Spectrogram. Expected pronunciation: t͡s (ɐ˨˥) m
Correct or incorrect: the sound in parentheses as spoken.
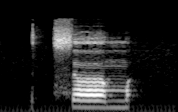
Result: incorrect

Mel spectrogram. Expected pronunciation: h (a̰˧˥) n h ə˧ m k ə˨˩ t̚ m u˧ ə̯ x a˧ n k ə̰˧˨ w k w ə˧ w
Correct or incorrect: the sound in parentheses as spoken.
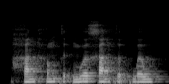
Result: incorrect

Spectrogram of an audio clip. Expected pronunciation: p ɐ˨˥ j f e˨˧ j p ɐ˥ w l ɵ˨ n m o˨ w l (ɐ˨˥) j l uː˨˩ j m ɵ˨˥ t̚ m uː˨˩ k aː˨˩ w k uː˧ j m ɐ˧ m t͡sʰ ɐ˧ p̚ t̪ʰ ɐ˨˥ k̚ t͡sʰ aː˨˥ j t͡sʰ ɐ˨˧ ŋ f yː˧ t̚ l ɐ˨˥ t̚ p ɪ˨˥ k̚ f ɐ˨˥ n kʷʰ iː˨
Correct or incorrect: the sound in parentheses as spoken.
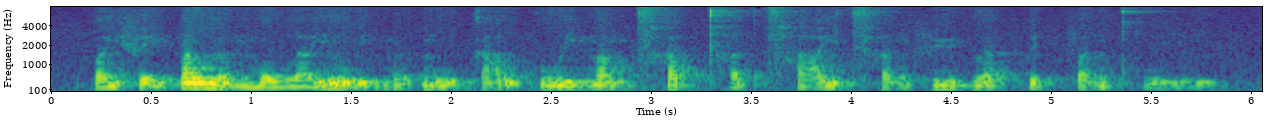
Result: correct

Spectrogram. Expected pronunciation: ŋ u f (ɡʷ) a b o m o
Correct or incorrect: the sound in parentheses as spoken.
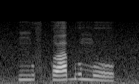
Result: incorrect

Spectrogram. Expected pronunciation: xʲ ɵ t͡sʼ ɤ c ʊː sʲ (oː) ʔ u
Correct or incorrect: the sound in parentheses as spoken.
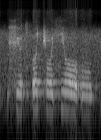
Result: correct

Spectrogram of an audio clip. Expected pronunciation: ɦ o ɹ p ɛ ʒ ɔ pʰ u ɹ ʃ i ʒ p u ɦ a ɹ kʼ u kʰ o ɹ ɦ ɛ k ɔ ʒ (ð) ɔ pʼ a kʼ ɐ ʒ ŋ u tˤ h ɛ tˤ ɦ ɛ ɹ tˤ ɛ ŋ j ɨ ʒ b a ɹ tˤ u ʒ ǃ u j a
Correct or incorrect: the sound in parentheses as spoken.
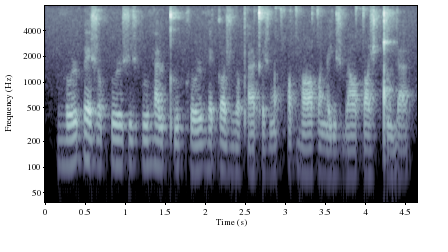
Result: correct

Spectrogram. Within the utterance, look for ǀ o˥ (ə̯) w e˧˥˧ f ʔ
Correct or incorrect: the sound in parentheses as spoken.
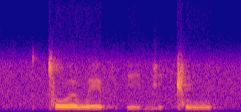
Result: correct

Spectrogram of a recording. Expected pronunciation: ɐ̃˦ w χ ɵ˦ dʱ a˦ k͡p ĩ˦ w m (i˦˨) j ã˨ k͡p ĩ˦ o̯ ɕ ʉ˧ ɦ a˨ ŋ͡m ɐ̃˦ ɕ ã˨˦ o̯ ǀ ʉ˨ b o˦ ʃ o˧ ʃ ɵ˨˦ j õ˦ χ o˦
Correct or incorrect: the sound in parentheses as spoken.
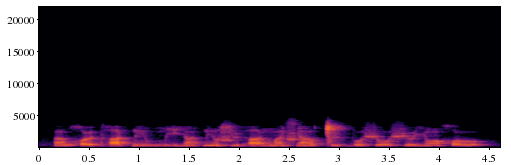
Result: correct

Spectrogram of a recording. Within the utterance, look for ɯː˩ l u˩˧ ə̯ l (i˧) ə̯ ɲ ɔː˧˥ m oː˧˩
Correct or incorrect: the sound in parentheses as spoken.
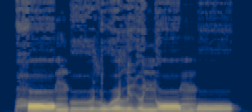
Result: correct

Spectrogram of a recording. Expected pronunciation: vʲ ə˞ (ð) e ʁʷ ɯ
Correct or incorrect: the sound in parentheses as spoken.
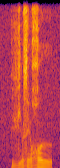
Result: incorrect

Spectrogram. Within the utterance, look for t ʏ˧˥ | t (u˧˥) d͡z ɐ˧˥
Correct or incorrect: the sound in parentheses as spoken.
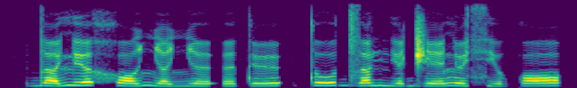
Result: incorrect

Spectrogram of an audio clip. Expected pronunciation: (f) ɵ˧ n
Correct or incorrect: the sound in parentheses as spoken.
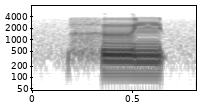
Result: incorrect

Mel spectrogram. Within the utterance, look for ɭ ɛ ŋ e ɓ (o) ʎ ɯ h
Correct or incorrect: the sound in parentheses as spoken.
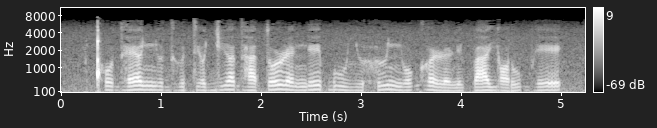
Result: incorrect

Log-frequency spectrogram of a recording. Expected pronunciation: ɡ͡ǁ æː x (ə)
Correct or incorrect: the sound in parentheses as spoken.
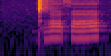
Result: incorrect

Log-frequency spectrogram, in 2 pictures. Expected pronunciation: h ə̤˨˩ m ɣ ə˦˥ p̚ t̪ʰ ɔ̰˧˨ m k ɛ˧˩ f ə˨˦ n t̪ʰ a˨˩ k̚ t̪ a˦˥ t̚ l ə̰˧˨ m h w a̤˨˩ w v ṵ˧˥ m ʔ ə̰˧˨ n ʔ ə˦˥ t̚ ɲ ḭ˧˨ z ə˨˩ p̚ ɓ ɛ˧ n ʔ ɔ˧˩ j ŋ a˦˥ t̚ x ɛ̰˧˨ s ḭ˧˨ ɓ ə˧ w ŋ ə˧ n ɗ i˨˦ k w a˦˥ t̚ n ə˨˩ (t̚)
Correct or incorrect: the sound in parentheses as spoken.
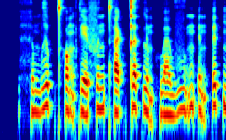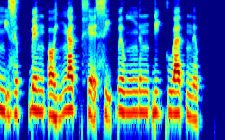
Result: incorrect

